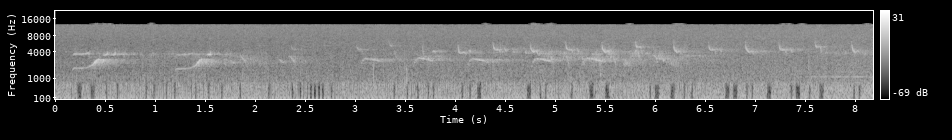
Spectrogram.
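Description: Birds singing over a steady background hiss: a few short rising chirps first, then from about three seconds in a run of quick repeated two-part calls, about three a second.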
